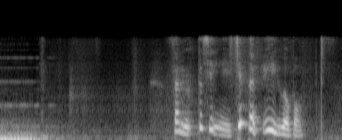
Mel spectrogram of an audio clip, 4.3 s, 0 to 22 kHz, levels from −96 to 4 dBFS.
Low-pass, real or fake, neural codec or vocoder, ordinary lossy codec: 7.2 kHz; fake; codec, 16 kHz, 0.5 kbps, FunCodec, trained on Chinese and English, 25 frames a second; none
